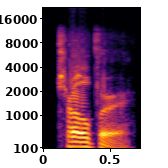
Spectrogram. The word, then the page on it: trover: American English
